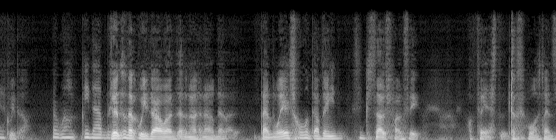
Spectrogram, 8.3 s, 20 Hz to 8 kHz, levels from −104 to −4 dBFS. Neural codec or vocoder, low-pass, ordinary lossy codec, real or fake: codec, 16 kHz, 0.5 kbps, FreqCodec, larger model; 7.2 kHz; none; fake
